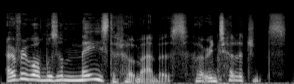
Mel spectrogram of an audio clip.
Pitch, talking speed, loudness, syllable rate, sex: 185 Hz, 185 wpm, -18 LUFS, 7.0 syllables/s, male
